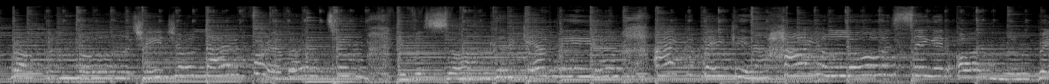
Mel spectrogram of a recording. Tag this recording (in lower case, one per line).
music
happy music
